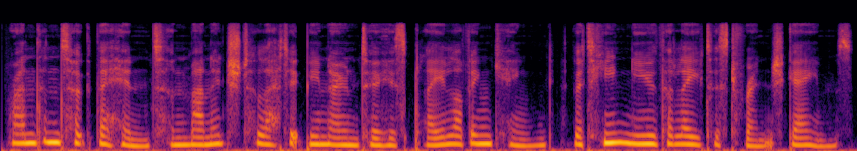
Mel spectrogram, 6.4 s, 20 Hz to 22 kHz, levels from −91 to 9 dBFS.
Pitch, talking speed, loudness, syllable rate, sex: 200 Hz, 215 wpm, -16 LUFS, 4.7 syllables/s, female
